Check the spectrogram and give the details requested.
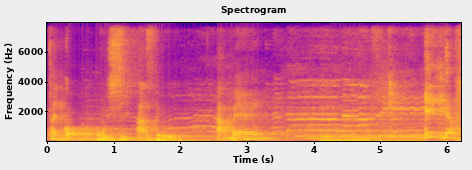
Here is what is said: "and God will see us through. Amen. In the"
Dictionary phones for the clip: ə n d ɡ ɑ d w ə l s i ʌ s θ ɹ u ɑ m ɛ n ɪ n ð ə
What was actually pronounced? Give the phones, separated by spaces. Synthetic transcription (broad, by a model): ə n ɡ ɑ d w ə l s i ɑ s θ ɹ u ɑ m ɛ n ɪ n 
